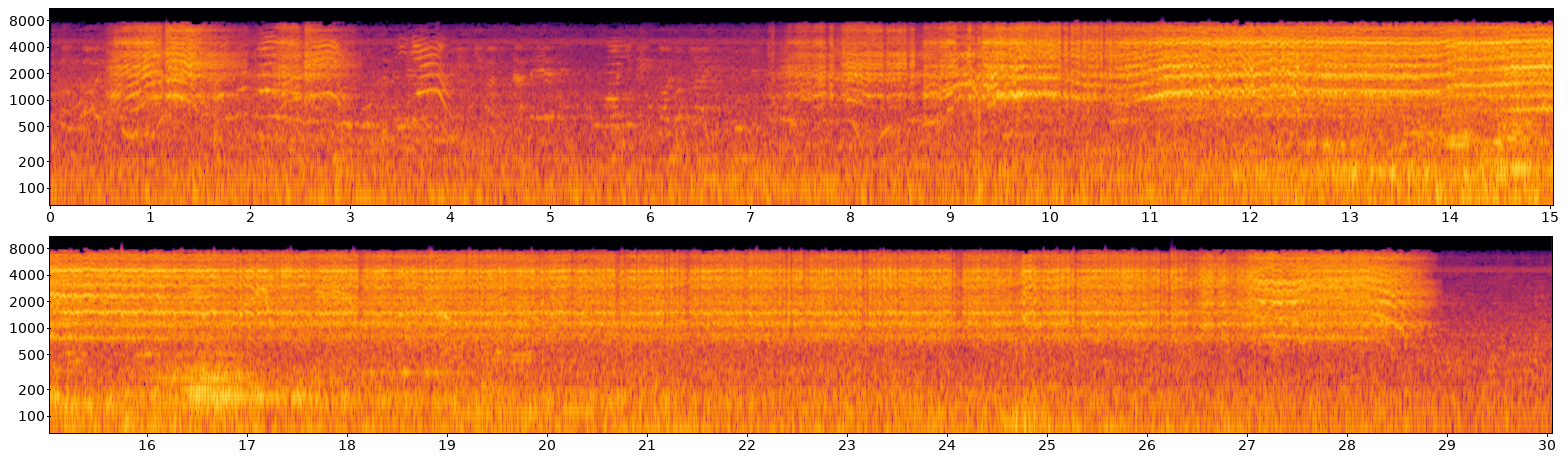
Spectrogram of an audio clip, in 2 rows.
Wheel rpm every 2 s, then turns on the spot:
50, 20, 0, 20, 110, 150, 170, 190, 200, 200, 200, 200, 200, 190, 50.
none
